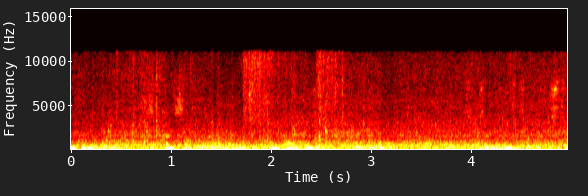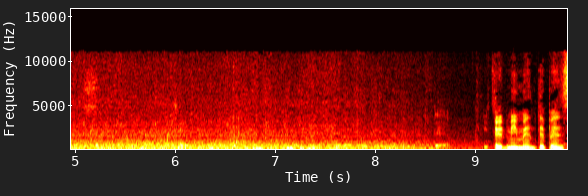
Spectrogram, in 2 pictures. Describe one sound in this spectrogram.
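Floodwater surges and roars past.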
